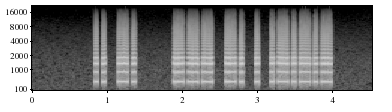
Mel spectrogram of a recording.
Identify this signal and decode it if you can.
Morse code, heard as a buzzer, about 24 wpm. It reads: IN ONE.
